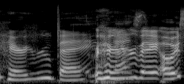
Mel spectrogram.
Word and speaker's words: Roubaix: Do they do the Harry Rubai? Harry Roubaix.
